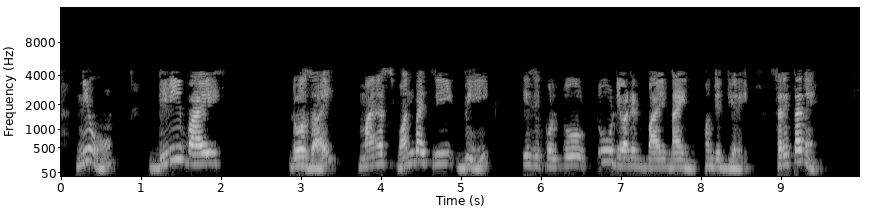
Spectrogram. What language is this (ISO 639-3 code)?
kan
